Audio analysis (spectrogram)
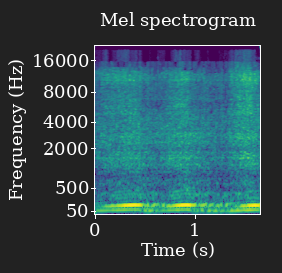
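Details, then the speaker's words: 1982 Porsche 924 Turbo started after storage with very little, largely evaporated gasoline, fuel pump priming: picks up cleanly through three quick blips and settles back; running and revving normally. "Yep. It's going to run, guys."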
